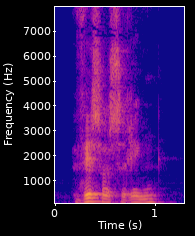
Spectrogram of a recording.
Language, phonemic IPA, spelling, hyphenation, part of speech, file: Dutch, /ˈvɪsərsˌrɪŋ/, vissersring, vis‧sers‧ring, noun, Nl-vissersring.ogg
- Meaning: piscatory ring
